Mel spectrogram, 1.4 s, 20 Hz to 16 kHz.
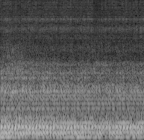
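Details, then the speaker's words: Automatic gate motor fitted with a 15 µF run capacitor above its rating: main winding 213 V, auxiliary winding 308 V; strained, rough hum with uneven buzz; overvoltage on auxiliary winding, motor smoked after prolonged running. "E aí o botão essa grande diferença mesmo que eu coloquei no capacitor um pouco acima da capacidade do motor Atenção se eleva muito na bobina auxiliar"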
